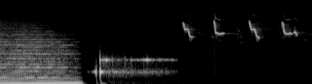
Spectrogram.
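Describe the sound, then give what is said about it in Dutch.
Chiffchaff song: four short, high chirping notes, evenly spaced. Before them come a burst of music and a sustained electronic tone. “Wanneer hoor jij de eerste tjiftjaf?”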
